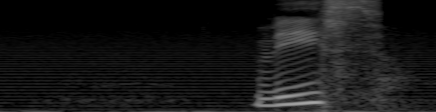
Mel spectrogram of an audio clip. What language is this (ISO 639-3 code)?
nor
